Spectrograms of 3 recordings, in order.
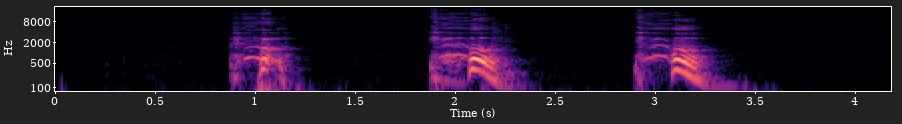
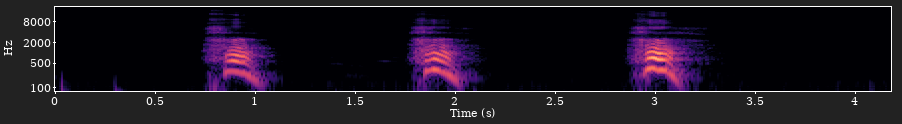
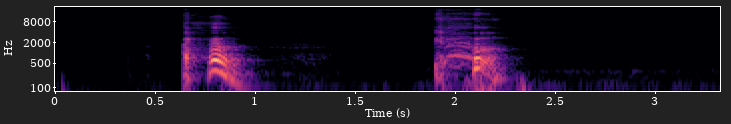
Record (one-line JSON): {"three_cough_length": "4.2 s", "three_cough_amplitude": 9523, "three_cough_signal_mean_std_ratio": 0.3, "exhalation_length": "4.2 s", "exhalation_amplitude": 11936, "exhalation_signal_mean_std_ratio": 0.26, "cough_length": "3.3 s", "cough_amplitude": 10402, "cough_signal_mean_std_ratio": 0.25, "survey_phase": "alpha (2021-03-01 to 2021-08-12)", "age": "65+", "gender": "Female", "wearing_mask": "No", "symptom_none": true, "smoker_status": "Never smoked", "respiratory_condition_asthma": false, "respiratory_condition_other": false, "recruitment_source": "REACT", "submission_delay": "1 day", "covid_test_result": "Negative", "covid_test_method": "RT-qPCR"}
